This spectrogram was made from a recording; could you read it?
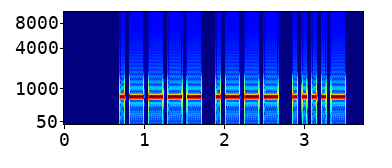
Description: Morse code, heard as a keyed tone, about 20 wpm, 700 Hz. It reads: 1J4
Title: Three Challenging Letter-Number Combinations 20wpm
